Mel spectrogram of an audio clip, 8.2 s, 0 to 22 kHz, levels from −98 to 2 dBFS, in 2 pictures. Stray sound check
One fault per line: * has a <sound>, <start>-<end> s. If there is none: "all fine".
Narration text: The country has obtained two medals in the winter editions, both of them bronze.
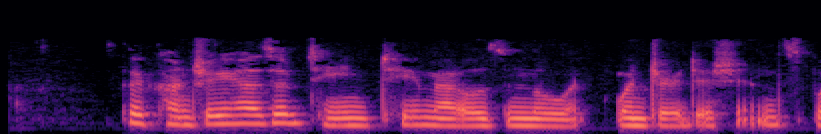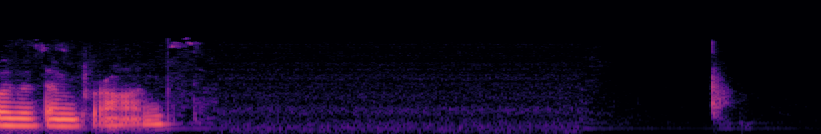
all fine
